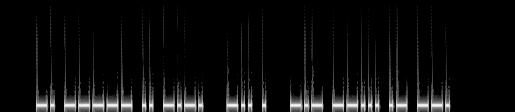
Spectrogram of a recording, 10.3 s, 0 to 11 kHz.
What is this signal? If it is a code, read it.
Morse code, heard as a keyed tone, about 17 wpm, 700 Hz. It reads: N0IC DE K7AG
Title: USA Callsign DE Callsign - 4 Characters - 17wpm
